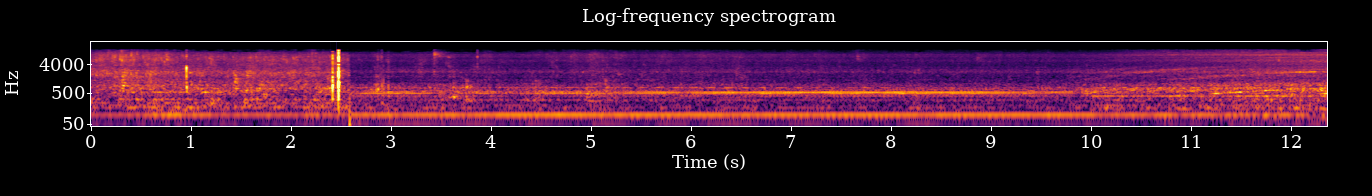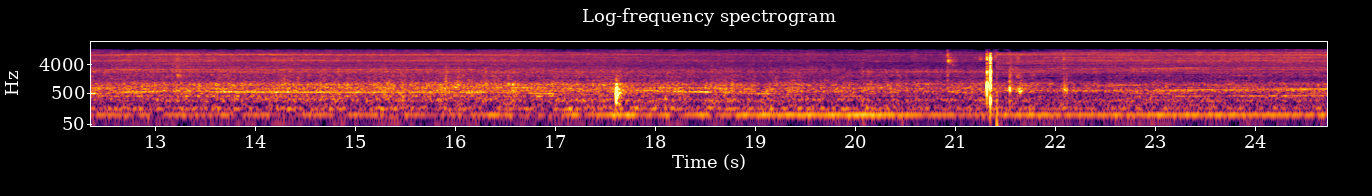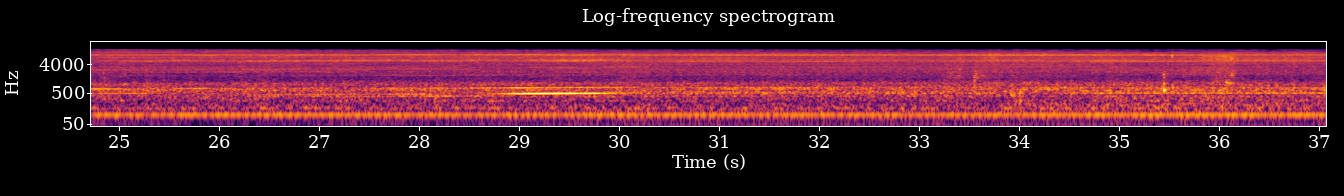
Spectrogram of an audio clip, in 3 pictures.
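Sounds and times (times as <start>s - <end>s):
washing machine motor hum: 0.0s - 37.0s
drum whine rising in pitch: 5.0s - 37.0s
sharp click: 21.3s - 21.7s.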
